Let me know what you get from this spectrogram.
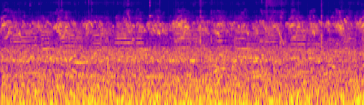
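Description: Small birds chirping in many short, overlapping calls over a steady low city hum.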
